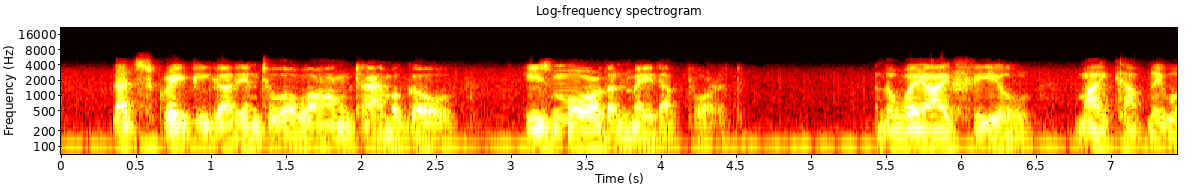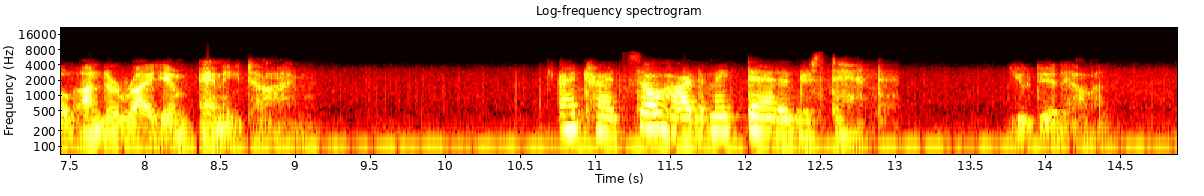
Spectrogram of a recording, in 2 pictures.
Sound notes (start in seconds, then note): none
